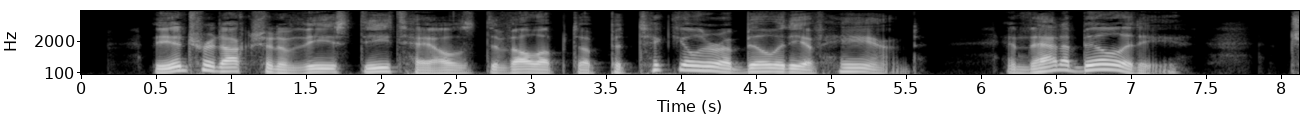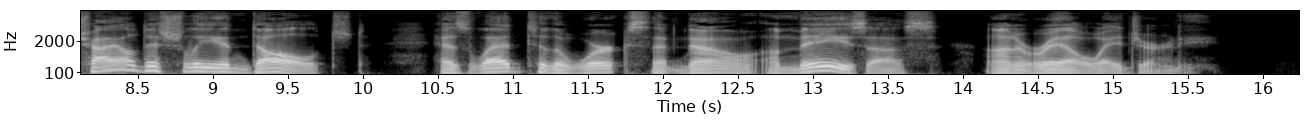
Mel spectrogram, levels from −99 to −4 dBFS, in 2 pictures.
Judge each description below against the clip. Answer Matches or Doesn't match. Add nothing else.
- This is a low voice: Matches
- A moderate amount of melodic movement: Doesn't match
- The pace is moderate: Doesn't match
